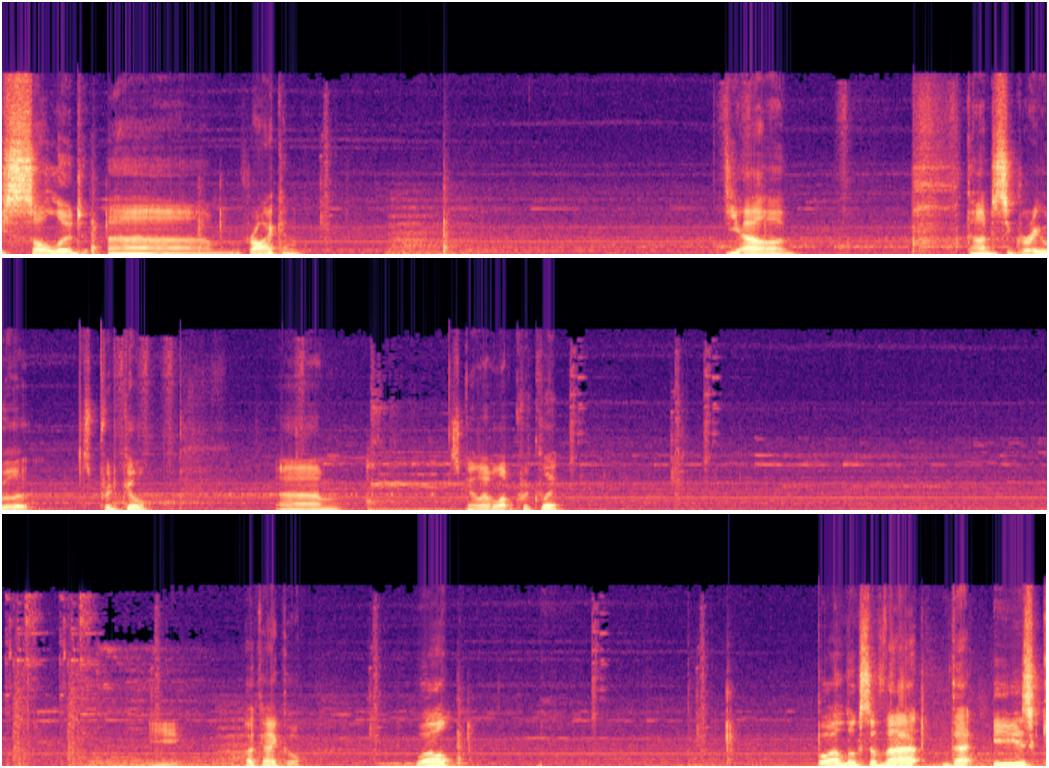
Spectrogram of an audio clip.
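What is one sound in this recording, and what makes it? Short menu sounds click and chime as selections change.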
